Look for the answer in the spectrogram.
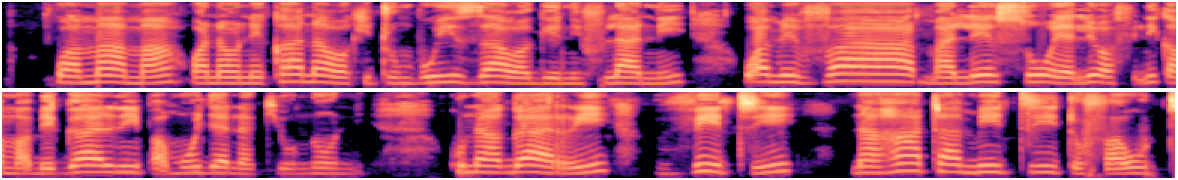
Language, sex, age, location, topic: Swahili, female, 25-35, Mombasa, government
